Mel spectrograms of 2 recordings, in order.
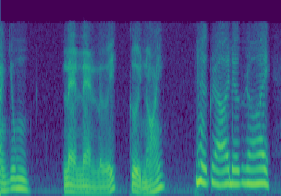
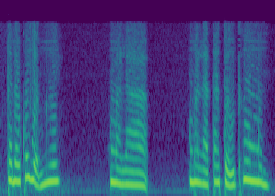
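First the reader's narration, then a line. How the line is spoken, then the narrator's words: Sighing. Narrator (Vietnamese): Một niệm từ thở dài nói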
